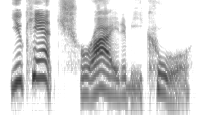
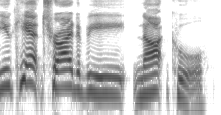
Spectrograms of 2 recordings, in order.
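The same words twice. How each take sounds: First: "try" lifted and drawn out; stress on TRY. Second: "not" punched louder; stress on NOT. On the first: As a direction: lean on the word "try". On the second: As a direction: lean hard on "not" before "cool". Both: Real, not acted. Contrast: cool versus not cool.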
